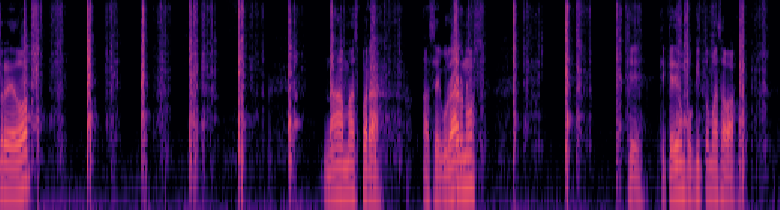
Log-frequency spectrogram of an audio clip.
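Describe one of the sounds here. A shovel scrapes and taps against gravelly ground.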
